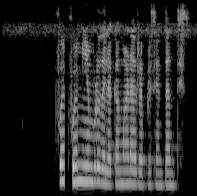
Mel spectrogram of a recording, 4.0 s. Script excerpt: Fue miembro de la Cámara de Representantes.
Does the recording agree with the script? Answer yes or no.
no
